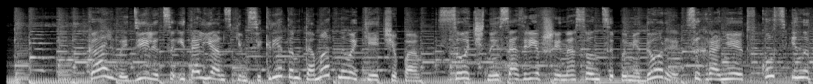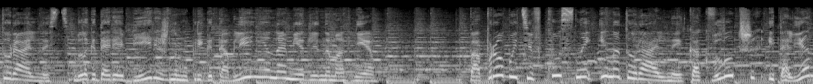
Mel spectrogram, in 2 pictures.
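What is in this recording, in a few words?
Russian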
